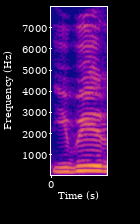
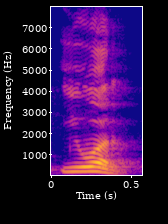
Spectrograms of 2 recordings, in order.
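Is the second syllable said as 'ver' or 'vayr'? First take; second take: vayr; ver. First: The second syllable sounds like 'vayr', with the e voiced. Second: The second syllable sounds like a plain 'ver'. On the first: The speaker calls it wrong. "इवेर नहीं होता इसे" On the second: The speaker calls it right. "ई इसमें silent रखते हैं"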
